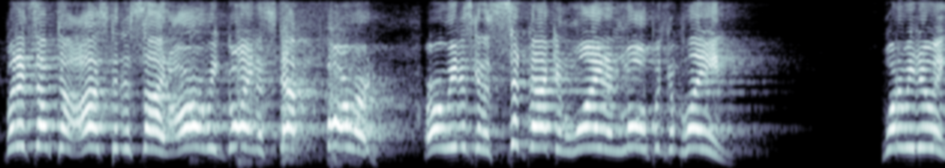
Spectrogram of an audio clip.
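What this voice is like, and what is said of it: Yelling, loud preaching voice. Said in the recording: “I'm sorry if I'm yelling.”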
